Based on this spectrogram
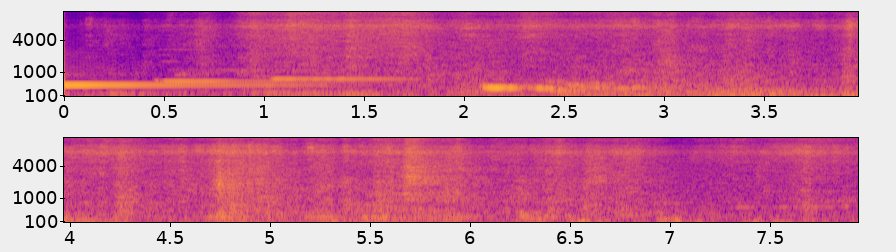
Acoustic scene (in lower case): elevator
